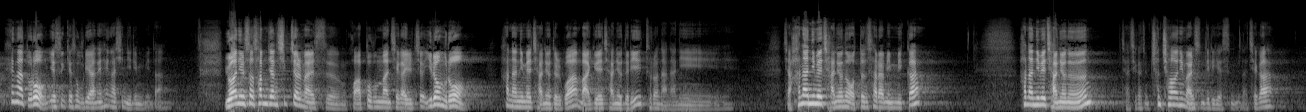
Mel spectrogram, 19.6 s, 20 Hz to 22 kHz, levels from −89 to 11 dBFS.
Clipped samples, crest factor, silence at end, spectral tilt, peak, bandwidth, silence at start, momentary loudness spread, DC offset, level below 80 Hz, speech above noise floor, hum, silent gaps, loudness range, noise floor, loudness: under 0.1%; 20 dB; 0.5 s; -4.5 dB/octave; 0 dBFS; 12 kHz; 0 s; 20 LU; under 0.1%; -58 dBFS; 39 dB; none; none; 6 LU; -59 dBFS; -19 LUFS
